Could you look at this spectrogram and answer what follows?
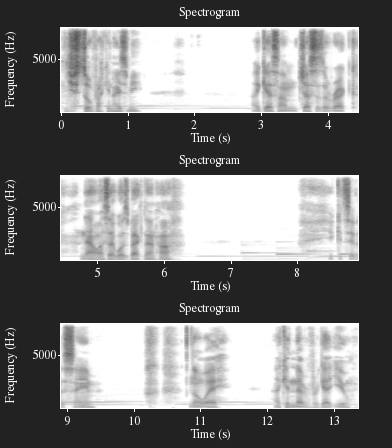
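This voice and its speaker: A man acting in an audio roleplay as an anxious, self-deprecating young man, a caring old crush who talks haltingly and intimately to the listener. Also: on the low side, steady tone, faint music behind. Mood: soft, wistful. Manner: hesitant, halting, sighing.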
